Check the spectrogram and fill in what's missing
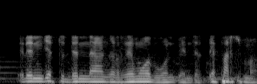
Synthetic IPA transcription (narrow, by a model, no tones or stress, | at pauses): ɓɛ̰ɗɛnd͡ʒɛtːadɛnːaŋɡaɾːɛmɔɓɛwɔnɓɛndɛɾɗɛpaɾtima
